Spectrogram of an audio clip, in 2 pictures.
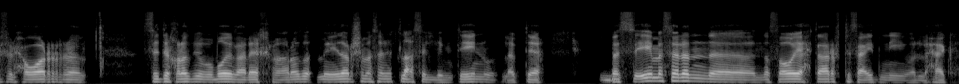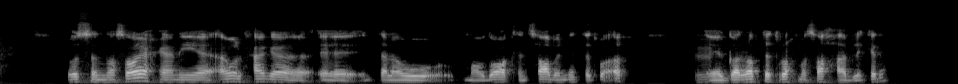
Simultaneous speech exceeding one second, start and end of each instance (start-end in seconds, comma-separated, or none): none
